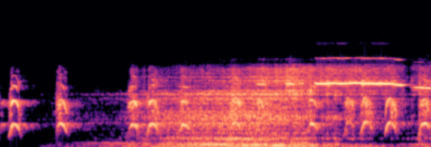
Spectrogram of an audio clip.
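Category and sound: animal, dog barking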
